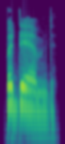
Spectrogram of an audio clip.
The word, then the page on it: bedimmed: British English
